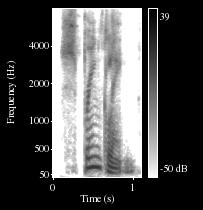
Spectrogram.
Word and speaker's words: sprinkling: If it's raining a little, you can say it's sprinkling. Remember, 2 syllables. Spring, cling. It's sprinkling outside.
